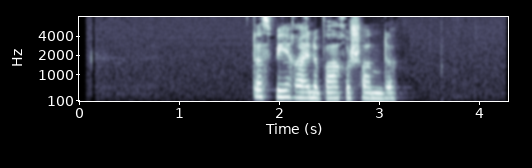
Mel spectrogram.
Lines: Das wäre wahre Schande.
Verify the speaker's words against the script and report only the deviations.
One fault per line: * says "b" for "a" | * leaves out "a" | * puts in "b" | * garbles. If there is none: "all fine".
* puts in "eine"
